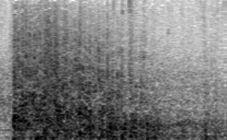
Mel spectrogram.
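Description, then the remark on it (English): Heavy rain suddenly surges into a steady, dense roar, with deep rumbling thunder rolling underneath throughout. No voices, just the loud wash of the storm. “When the rain picked up, I ended our call.”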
